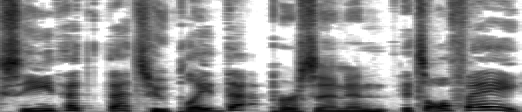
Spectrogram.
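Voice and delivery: put-on high, small frightened child; scared kid voice. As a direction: talk yourself out of fear like a kid.

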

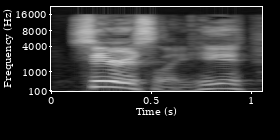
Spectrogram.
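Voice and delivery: ordinary talk, nothing marked

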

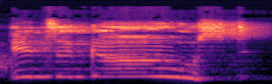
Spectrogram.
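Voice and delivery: high, drawn-out shout of alarm; fearful cry. A narrator's reading. Disciples spotting a figure on the water, acted frightened shout. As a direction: cry out in hammed-up terror, stretching the words. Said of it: "In their fear, they cried out".

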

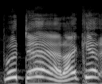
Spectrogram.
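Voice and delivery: put-on high pleading little kid voice; whiny kid. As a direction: whine it like a caught child. Kid answering his dad.

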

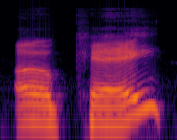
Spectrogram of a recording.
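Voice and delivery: drawn-out, rising, doubtful okay; imitating reluctant agreement; skeptical okay. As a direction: stretch it out, lifting into doubt. Retold doubtful reply to the manager.

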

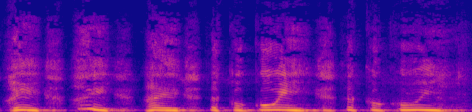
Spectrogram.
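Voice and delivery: high, loud cries of alarm; mock panic. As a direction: freak out theatrically over a bogeyman. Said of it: "we get all".

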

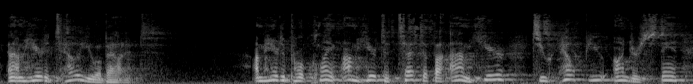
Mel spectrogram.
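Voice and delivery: rising, high preacher's proclamation; fiery preaching Saul. Acted. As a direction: testify with building fervour. Converted Saul preaching in synagogue.

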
